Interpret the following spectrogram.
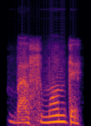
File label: "Basso Monte", Macanese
